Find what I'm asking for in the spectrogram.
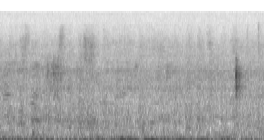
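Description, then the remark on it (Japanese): A steady, heavy low rumble of the sleeper limited express Hakutsuru rolling along the rails on the Tohoku Line toward Ueno, heard from inside a carriage, with a muffled voice faintly in the background. “特急白鶴は寝台特急になっております。”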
